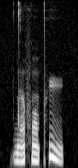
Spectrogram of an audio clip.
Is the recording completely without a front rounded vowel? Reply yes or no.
no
